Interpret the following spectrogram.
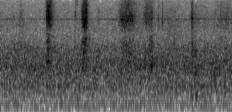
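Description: Faint rustling and light scraping of a sheet of chipboard being handled against a wooden cutting board, over steady room tone.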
